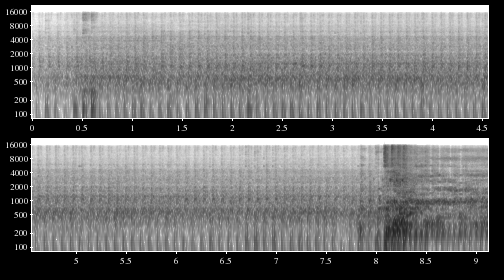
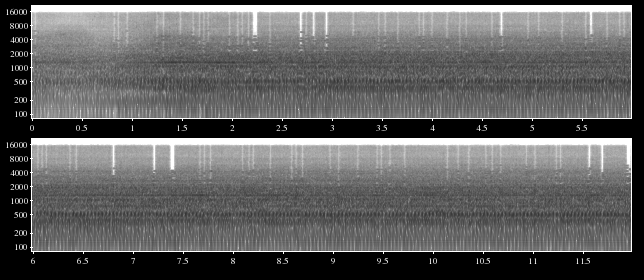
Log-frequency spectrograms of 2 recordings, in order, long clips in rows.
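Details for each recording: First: John Deere GT262 mower after a new fuel pump, battery, fuel filter and air filter. It runs at low idle with an uneven, stumbling putter, still on some old fuel. Rough running. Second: John Deere GT262 lawn tractor after carburettor swap, low idle: even, steady beat with no misses or knocks; normal idle.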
